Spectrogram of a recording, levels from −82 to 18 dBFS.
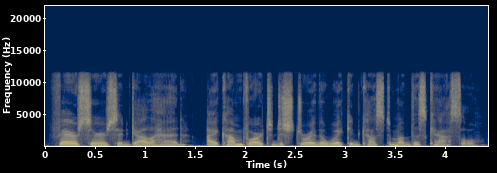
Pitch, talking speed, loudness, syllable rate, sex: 195 Hz, 205 wpm, -16 LUFS, 5.1 syllables/s, female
